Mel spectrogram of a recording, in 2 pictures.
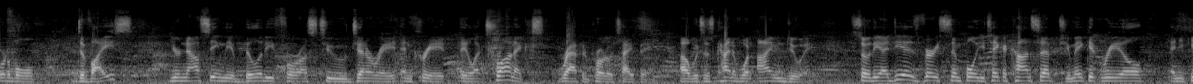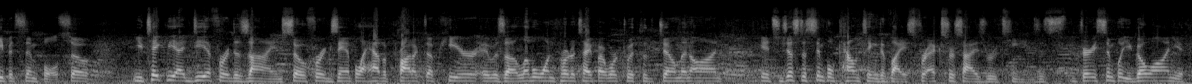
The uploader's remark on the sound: This recording is from a business networking event I hosted and produced a few years back.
